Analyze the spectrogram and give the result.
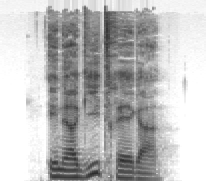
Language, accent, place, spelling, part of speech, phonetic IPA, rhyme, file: German, Germany, Berlin, Energieträger, noun, [enɛʁˈɡiːˌtʁɛːɡɐ], -iːtʁɛːɡɐ, De-Energieträger.ogg
- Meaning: energy carrier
